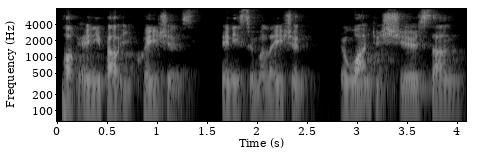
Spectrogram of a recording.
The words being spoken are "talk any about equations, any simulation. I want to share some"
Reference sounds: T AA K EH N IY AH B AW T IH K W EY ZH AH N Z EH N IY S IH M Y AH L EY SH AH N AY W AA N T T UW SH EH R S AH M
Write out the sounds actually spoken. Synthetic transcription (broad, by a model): T AA K EH N IY AH B AW T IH K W EY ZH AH N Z EH N IY S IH M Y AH L EY SH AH N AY W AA N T T UW SH EH R S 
